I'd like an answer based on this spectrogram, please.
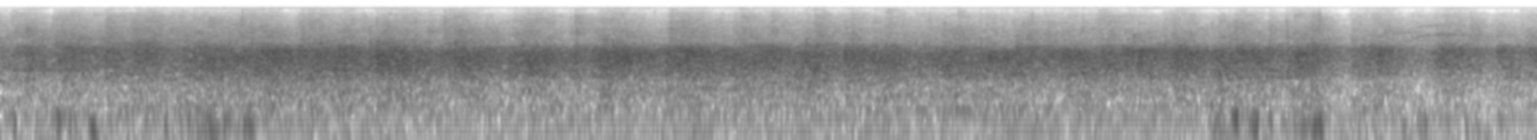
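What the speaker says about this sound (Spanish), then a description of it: "Le puede dar un fuerte aplauso a ese Dios grande." Steady, full applause from a large church congregation, continuous and loud throughout with no talking over it.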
